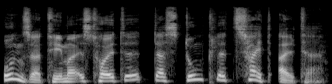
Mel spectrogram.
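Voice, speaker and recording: A man's voice: fairly high pitch, sing-song, unhurried, dry recording, clean studio sound, voice pushed up, full character voice. A man voicing a weary, patient schoolmaster. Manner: tired, patient.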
